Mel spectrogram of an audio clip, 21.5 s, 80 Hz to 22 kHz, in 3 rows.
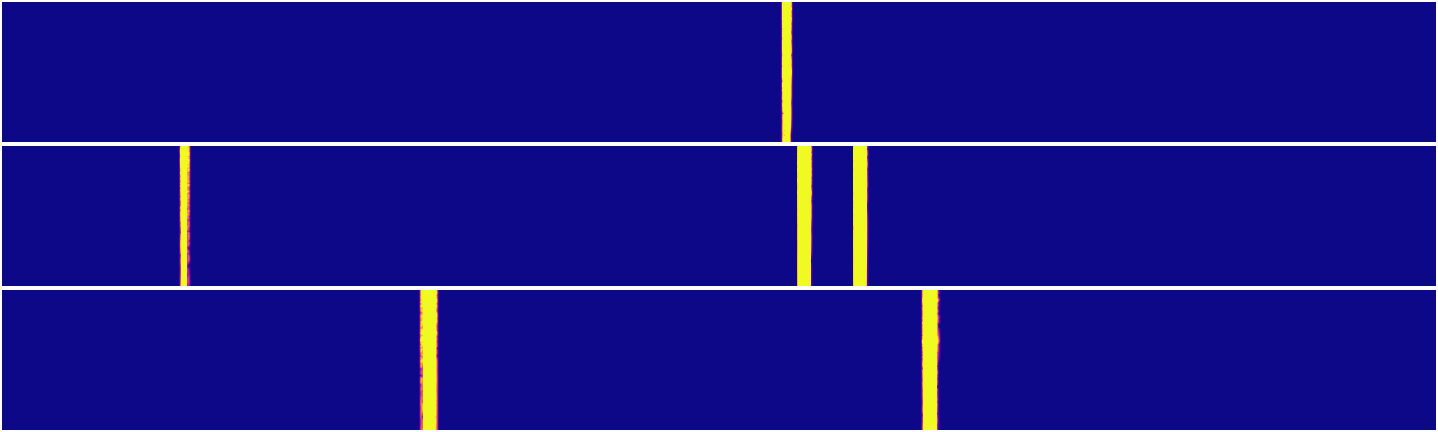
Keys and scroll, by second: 16.4 ctrl+Up, 17.2 ctrl+Left.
